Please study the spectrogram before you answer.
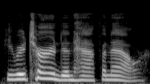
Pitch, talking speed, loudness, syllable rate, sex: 210 Hz, 240 wpm, -17 LUFS, 5.7 syllables/s, female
